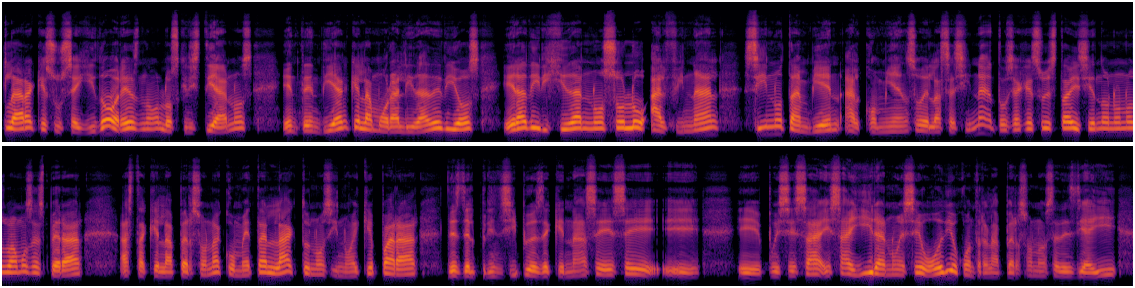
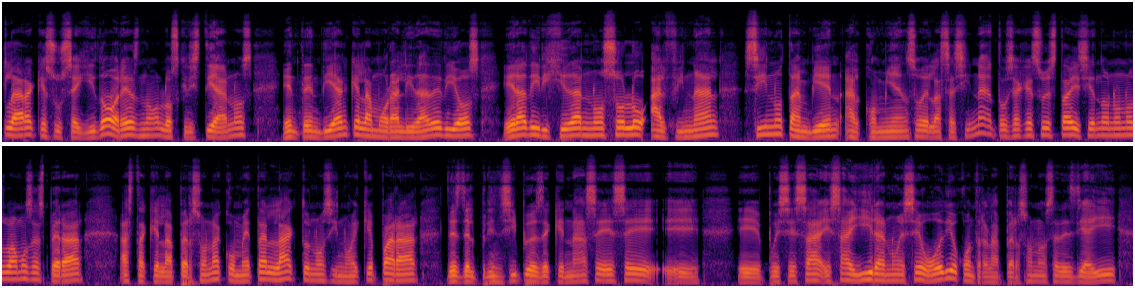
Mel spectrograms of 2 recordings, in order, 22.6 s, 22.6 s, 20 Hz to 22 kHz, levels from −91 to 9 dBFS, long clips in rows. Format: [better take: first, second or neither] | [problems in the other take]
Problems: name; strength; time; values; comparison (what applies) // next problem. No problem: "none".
second | thin; somewhat; fading below 300 Hz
